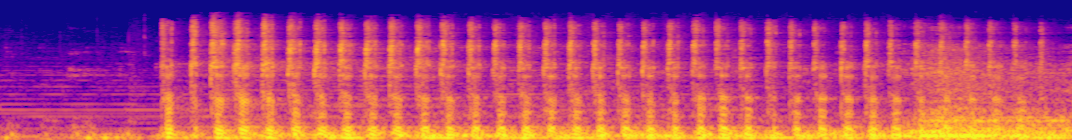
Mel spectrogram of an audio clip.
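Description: A Honda CG motorcycle engine kicks in after a brief quiet moment and keeps running loud, a rapid steady putter that swells slightly toward the end.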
